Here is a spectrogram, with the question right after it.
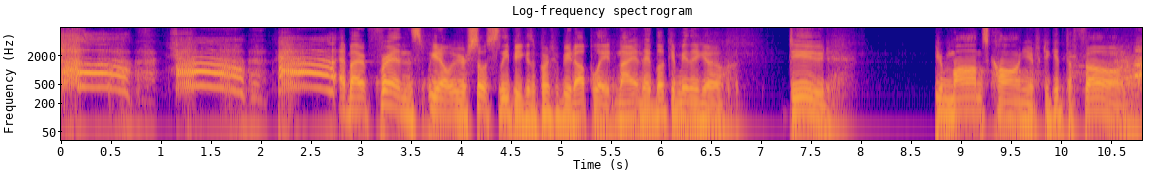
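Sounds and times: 
human voice imitating a pet bird screaming: 0:00.0 - 0:02.8
speech: 0:02.8 - 0:07.9, 0:08.7 - 0:10.8.

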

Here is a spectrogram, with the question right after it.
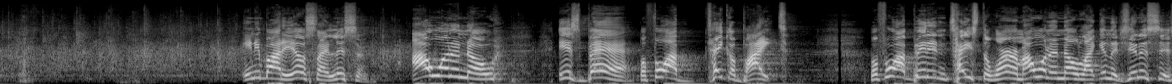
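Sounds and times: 
audience golf claps: 0:00.0 - 0:05.6
speech: 0:02.4 - 0:07.9, 0:08.7 - 0:11.7.

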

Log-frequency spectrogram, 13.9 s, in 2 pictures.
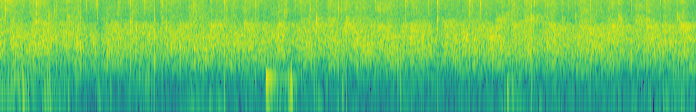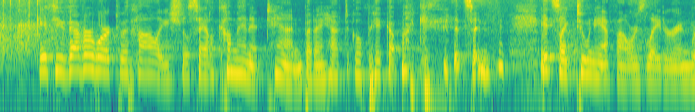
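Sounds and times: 
audience applauding: 0:00.0 - 0:07.6
speech: 0:07.4 - 0:13.9.

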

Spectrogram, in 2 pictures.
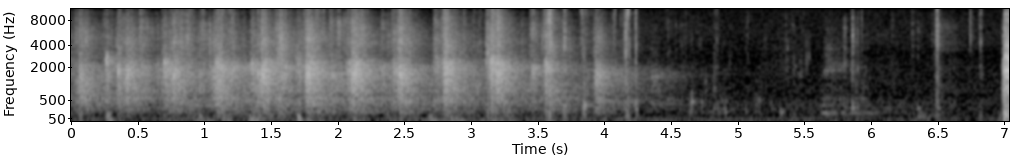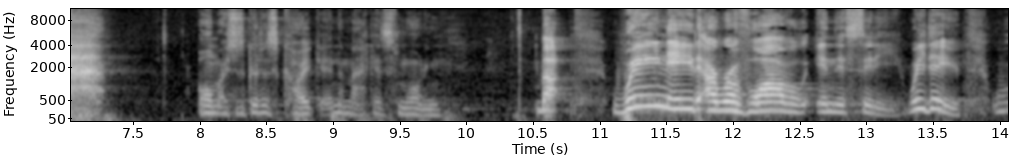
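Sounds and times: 
audience clapping: 0:00.0 - 0:04.6
speech: 0:08.0 - 0:14.0.

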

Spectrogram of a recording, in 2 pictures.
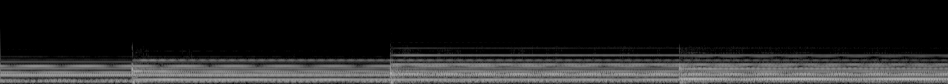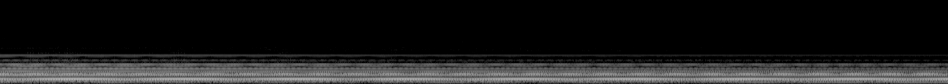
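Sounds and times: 
singing bowls struck and ringing: 0:00.0 - 0:18.9.

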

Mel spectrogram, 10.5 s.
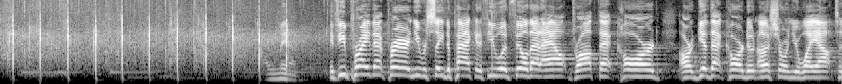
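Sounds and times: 
audience hand clapping: 0:00.0 - 0:04.7
speech: 0:03.4 - 0:10.5.

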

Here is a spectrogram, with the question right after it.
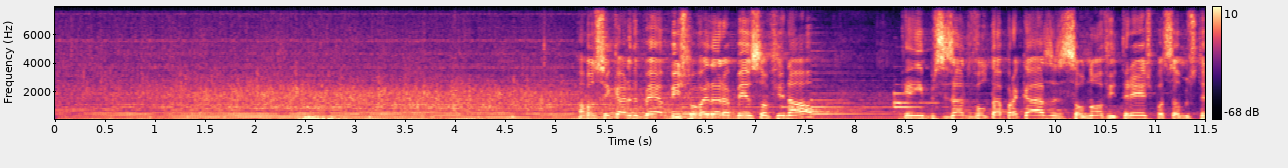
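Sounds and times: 
audience applause: 0:00.0 - 0:07.2
speech: 0:05.2 - 0:07.8, 0:08.4 - 0:11.5.

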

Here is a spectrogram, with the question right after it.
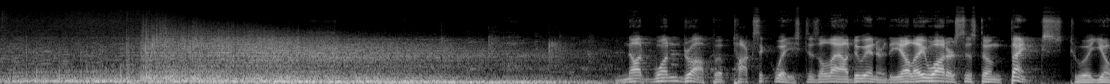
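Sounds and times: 
roaring landslide: 0:00.0 - 0:09.5
laughter: 0:04.0 - 0:08.0
speech: 0:06.3 - 0:11.0.

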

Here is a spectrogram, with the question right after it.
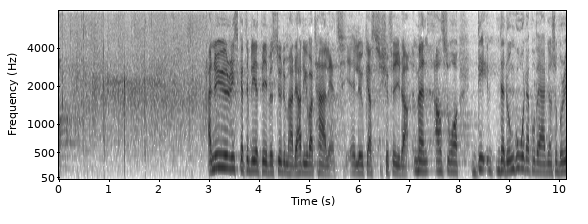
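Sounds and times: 
audience applause: 0:00.0 - 0:03.0
speech: 0:03.0 - 0:10.1.

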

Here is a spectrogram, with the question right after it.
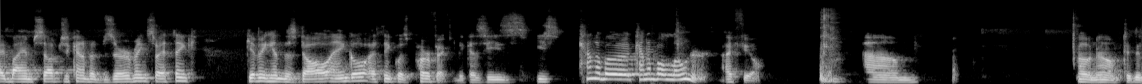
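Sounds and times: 
speech: 0:00.0 - 0:09.2, 0:10.8 - 0:11.4
man sneezing: 0:08.2 - 0:08.6.

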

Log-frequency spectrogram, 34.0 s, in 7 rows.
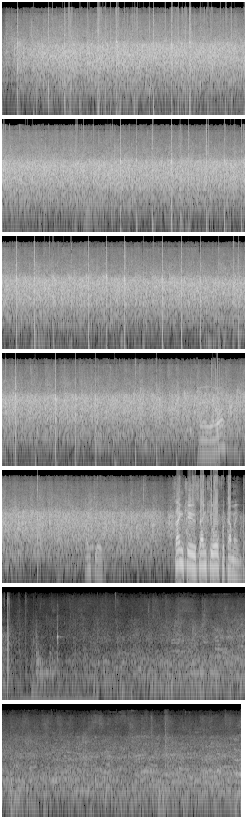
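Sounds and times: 
loud applause from a large audience: 0:00.0 - 0:26.2
speech: 0:22.9 - 0:24.4.

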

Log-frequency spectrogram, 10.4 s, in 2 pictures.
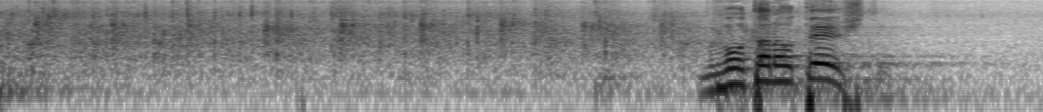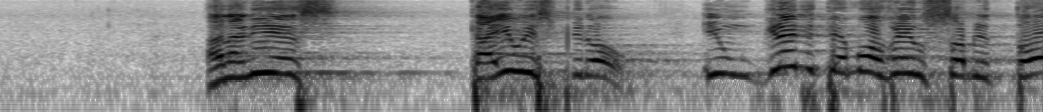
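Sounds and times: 
audience applauding loudly: 0:00.0 - 0:03.6
speech: 0:03.5 - 0:04.4, 0:06.3 - 0:07.0, 0:07.6 - 0:10.4.

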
